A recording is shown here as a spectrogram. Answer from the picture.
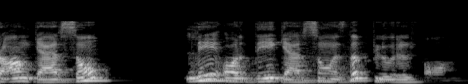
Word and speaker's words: garçons: For example, le garçon or un garçon, les or des garçons is the plural form. We just add an s, but we don't pronounce it.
